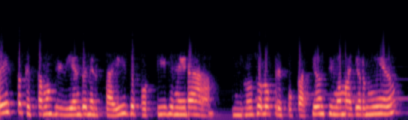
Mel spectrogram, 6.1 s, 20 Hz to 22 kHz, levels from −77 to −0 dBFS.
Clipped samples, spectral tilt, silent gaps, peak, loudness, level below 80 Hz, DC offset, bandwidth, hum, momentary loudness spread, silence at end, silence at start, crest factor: under 0.1%; -9 dB/octave; none; -6 dBFS; -19 LUFS; -62 dBFS; under 0.1%; 4.7 kHz; none; 6 LU; 0.05 s; 0 s; 12 dB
